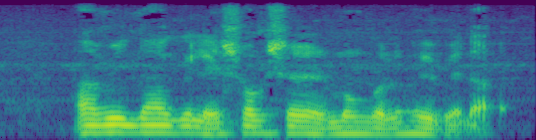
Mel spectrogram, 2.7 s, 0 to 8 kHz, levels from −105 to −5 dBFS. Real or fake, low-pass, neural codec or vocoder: real; 7.2 kHz; none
